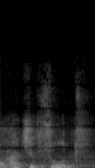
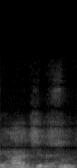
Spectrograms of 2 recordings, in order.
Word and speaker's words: Hatshepsut: Anyway, so Hatshepsut, and I'll teach you an easy way to pronounce the name Hatshepsut, because after we finish the lecture, I will ask you to repeat the name, please. Yeah? Hat, ship, suit.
